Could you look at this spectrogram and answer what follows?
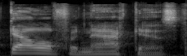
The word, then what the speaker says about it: Galifianakis: And how much of that comedy is Galifianakis, or my goodness, I butchered that word. – That was pretty close. – Anyway, Zach Galifianakis, just like blurting out absurd quotes, right?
